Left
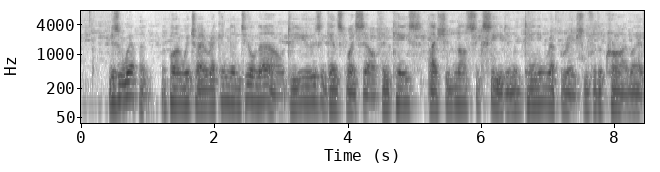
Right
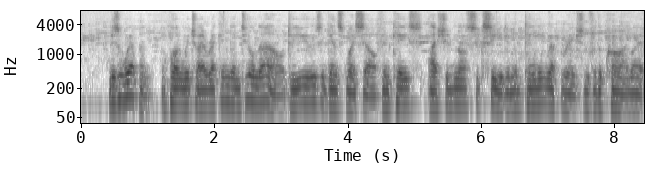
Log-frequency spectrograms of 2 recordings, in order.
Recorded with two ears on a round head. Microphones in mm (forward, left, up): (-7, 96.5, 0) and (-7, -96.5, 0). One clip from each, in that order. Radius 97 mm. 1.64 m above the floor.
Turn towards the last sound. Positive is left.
turn(degrees=25)  # may be behind; listen again after turning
